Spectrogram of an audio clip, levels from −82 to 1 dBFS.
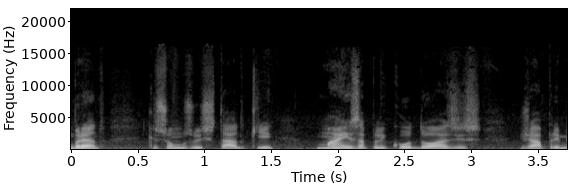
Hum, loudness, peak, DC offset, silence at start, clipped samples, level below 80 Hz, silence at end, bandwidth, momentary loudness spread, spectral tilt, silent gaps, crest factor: none; -28 LUFS; -6 dBFS; under 0.1%; 0 s; under 0.1%; -60 dBFS; 0 s; 16.5 kHz; 12 LU; -5.5 dB/octave; none; 22 dB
